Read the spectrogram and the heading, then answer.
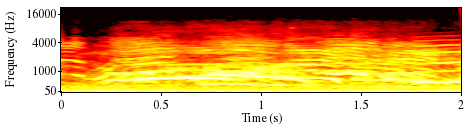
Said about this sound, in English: Here is a sample of some of the sounds of the Greenville protest that started at noon on July 18th.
